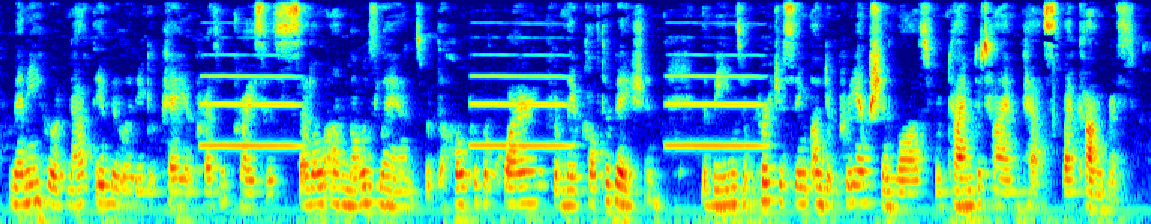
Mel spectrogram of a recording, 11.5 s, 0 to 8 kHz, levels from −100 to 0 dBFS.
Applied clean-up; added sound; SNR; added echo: classical method log-MMSE.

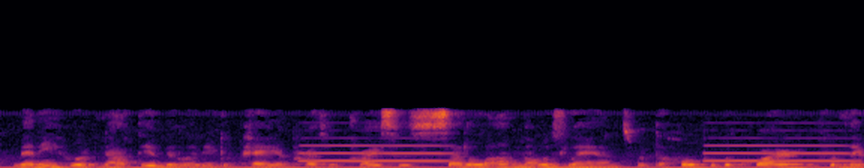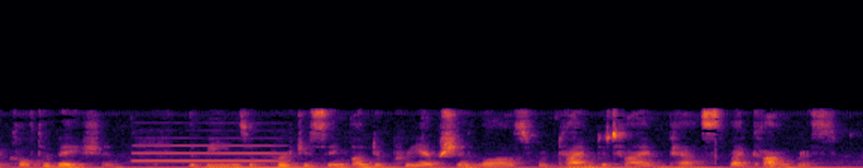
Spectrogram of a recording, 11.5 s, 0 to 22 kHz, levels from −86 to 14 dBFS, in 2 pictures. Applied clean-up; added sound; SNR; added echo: none; Wind instrument, woodwind instrument; 11 dB; none.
